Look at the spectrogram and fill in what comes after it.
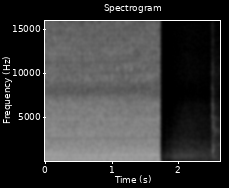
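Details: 1990s MTD Yard Machines push mower, old-style Tecumseh primer engine, after moving the throttle cable/screw in so it throttles up better; strong, steady high-speed buzz with no surging or misses, then clean shut-off, normal running.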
